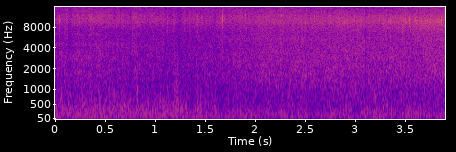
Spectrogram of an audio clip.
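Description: Strong wind blows across an Oregon desert, a steady, loud roar that buffets the microphone throughout with no let-up and no voices.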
